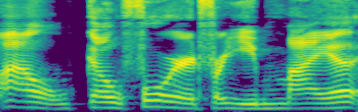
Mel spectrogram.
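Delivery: daft, goofy, cartoonish put-on voice. Quoting what the thing says when it protects you: goofy voice. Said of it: "it has like a goofy ass voice".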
